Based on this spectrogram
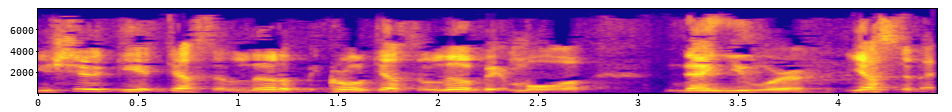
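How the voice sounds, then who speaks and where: A man at a moderate pace, with big swings in loudness. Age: 60s. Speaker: church member. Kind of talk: casual comment in class. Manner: halting.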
